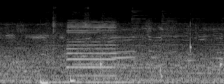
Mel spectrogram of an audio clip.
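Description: A car horn sounds once, a short honk of about half a second roughly two-thirds of a second in, over steady background music and street traffic.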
